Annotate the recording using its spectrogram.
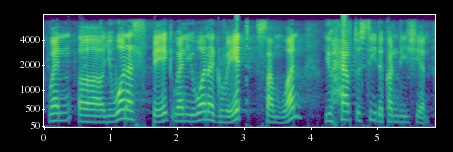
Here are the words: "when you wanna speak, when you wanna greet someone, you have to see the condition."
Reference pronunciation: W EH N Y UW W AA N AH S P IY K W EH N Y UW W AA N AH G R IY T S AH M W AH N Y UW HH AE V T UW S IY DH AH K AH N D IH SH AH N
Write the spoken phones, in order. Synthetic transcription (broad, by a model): W EH N Y UW W AA N AH S P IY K W EH N Y UW W AA N AH G R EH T S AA M W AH N Y UW HH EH F T UW S IY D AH K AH N D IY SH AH N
